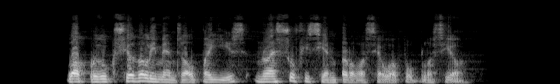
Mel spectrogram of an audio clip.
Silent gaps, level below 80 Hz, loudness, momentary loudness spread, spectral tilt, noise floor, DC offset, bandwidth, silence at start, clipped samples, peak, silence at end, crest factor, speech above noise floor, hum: none; -52 dBFS; -19 LUFS; 10 LU; -6.5 dB/octave; under -90 dBFS; under 0.1%; 11 kHz; 0.7 s; under 0.1%; -2 dBFS; 0.9 s; 16 dB; over 72 dB; none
